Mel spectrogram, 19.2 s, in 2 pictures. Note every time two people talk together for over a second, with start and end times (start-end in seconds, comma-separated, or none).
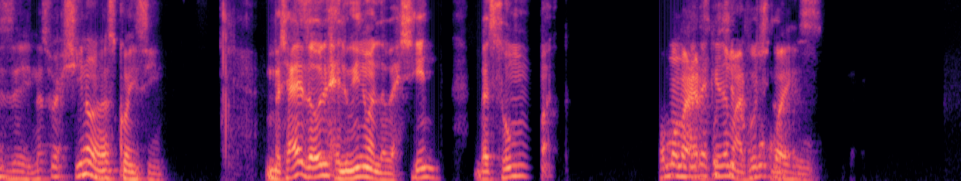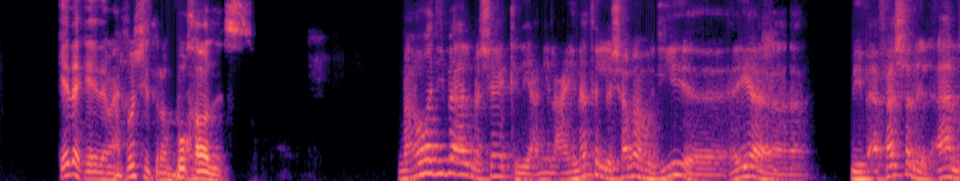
6.9-8.2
